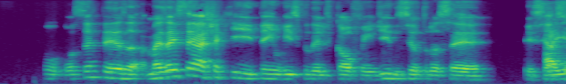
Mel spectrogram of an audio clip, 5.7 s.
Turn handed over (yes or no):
yes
